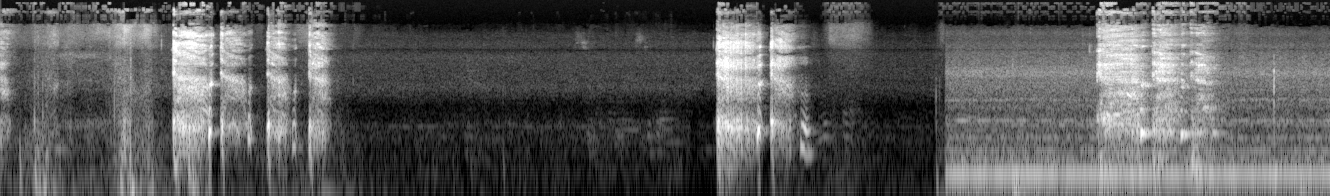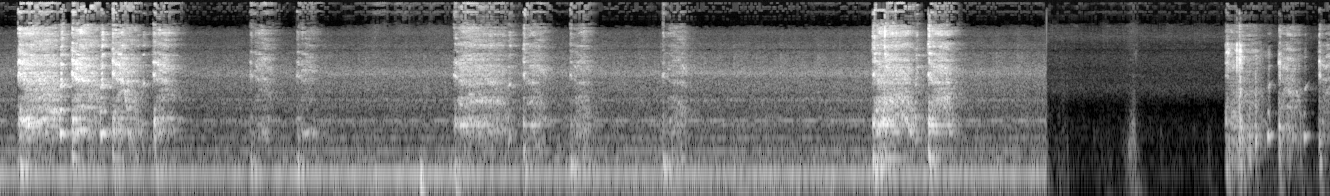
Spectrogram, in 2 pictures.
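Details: Adult coughing in repeated short bursts of loose, rattling coughs, with a steady hum behind them; wet, productive cough.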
